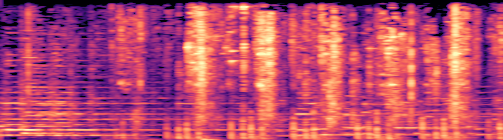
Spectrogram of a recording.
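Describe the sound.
Horses riding out, their hooves clip-clopping in many steady, fairly even beats that continue throughout at a moderate level.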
